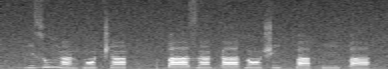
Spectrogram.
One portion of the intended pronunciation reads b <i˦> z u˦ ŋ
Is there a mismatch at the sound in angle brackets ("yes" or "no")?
yes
